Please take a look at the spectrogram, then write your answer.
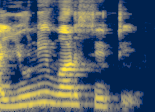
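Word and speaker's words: university: में अगर लिखते हैं, वास्तव में इसका जो ध्वनि करते हैं, उच्चारण करते हैं, तो देखिए क्या आएगा? यूनिवर्सिटी। क्या आता है? यूनिवर्सिटी, यूनिवर्सिटी। तो यहाँ पे य जो है, य है क्या बोलते हैं? व्यंजन ध्वनि।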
